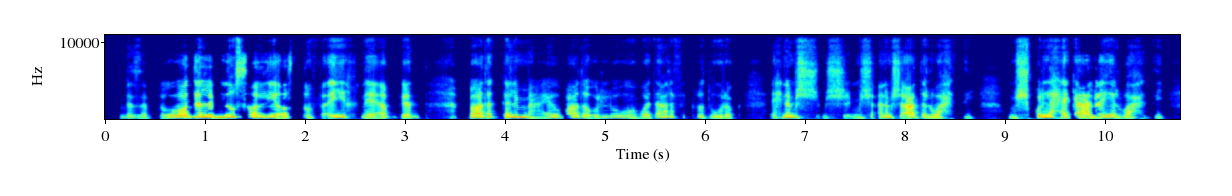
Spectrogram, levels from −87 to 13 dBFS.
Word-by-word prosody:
بالضبط، 220 +2 -12
وهو 245 +2 +4
ده 290 +2 +4
اللي 285 -1 +4
بنوْصَل 275 +2 +2
ليه 245 0 +1
أصلًا 245 -3 -7
في 225 - -12
أي 260 +6 +1
خناقة 210 -7 -2
بجد. 225 -2 -4 0.5
باقعد 245 +3 +7
أتكلم 305 -3 +1
معاه 215 +2 -3
وباقعد 240 +1 -1
أقول 225 -1 -5
له: 235 - -8
"هو 205 -4 -5
ده 225 +4 -4
على 260 +2 -2
فكرة 260 -2 -11
دورك. 205 -2 -5 0.3
إحنا 245 +3 +2
مش 235 -2 -2
مش 195 - -11
مش 210 +1 -9
أنا 240 - +2
مش 245 - -4
قاعدة 230 +1 +5
لوحدي، 205 -1 -4 0.3
مش 195 0 -3
كل 255 +2 +3
حاجة 230 -3 +1
عليَّ 230 0 +5
لوحدي." 210 -1 -5
235 Hz, 195 wpm, -23 LUFS, 210-250 Hz, 0.5 s, باقعد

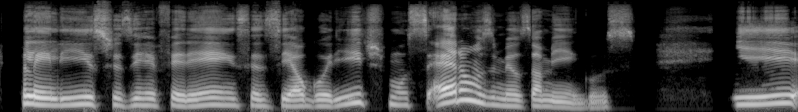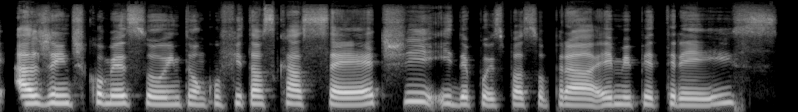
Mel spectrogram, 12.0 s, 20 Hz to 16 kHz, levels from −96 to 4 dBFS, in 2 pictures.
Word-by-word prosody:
playlists, 195 -3 +2
e 185 - -2
referências, 175 -1 -3
e 165 - 0
algoritmos 180 +5 -3
eram 280 +8 +6
os 235 -8 -1
meus 165 -3 -6
amigos. 135 - -6 0.8
E 210 +4 +1
a 220 +1 +9
gente 230 0 +1
começou, 225 -4 +1
então, 200 -1 -4
com 210 - -8
fitas 215 0 -2
cassete 210 +2 +2 0.2
e 220 -1 -7
depois 195 -3 -3
passou 195 0 -4
pra 180 -1 +2
MP3. 200 +1 -4
200 Hz, 110 wpm, -22 LUFS, 180-220 Hz, 0.8 s, a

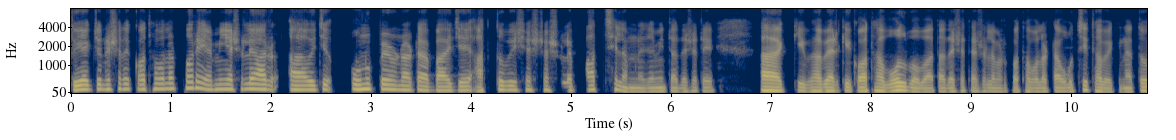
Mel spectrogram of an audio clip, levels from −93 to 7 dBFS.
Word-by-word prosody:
২ 145 - +4
১ 160 - 0
জনের 165 -1 0
সাথে 180 -1 -1
কথা 165 0 -1
বলার 190 +1 +1
পরে 210 0 +3
আমি 170 +2 0
আসলে 180 +2 0
আর 170 - +3 0.3
আ - - +5
ওই 150 - +3
যে 165 - +1 0.3
অনুপ্রেরণাটা 165 -5 +2
বা 130 - +4
ওইযে 135 +2 -1 0.2
আত্মবিশ্বাসটা 145 0 -3
আসলে 135 - -7 0.2
পাচ্ছিলাম 150 -4 -2
না 105 - -3
যে 105 - -4
আমি 110 - -1
তাদের 105 0 -4
সাথে 115 0 -5 0.6
আ - - +9 0.3
কীভাবে 115 -1 +1
আর - - -6
কি 125 - +1
কথা 120 +1 +2
বলবো 130 -3 +5
বা 105 - +1
তাদের 105 0 -2
সাথে 115 - -8
আসলে 110 +1 -6
আমার 105 +1 -7
কথা 110 +1 -4
বলাটা 105 +1 -2
উচিত 140 +6 -2
হবে 105 -2 +1
কিনা। 105 -1 -4
তো 125 - +3
135 Hz, 230 wpm, -23 LUFS, 110-160 Hz, 0.6 s, আ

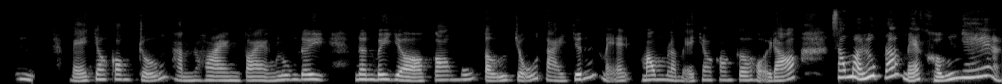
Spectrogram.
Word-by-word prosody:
ừm, 245 -3 -3 0.4
"mẹ 170 -1 -2
cho 230 -1 +1
con 225 -1 -2
trưởng 185 - -2
thành 185 -1 -3
hoàn 185 -2 0
toàn 185 -1 -1
luôn 220 +2 -2
đi, 230 -2 +2 0.3
nên 230 0 +2
bây 230 0 +4
giờ 180 -5 +3
con 210 0 -1
muốn 230 +3 -3
tự 175 +3 0
chủ 185 +7 -2
tài 175 -4 -4
chính. 280 - +2
Mẹ, 175 +1 -5
mong 215 +1 +1
là 185 - -2
mẹ 160 -2 -6
cho 205 +1 -6
con 200 -1 -6
cơ 195 0 -1
hội 170 -4 -3
đó." 230 - +2 0.3
Xong 330 +1 +3
rồi 250 -8 +7
lúc 385 +5 +6
đó 370 +5 +6
mẹ 225 - +4
khựng 210 +10 +2
nha! 325 - +3
210 Hz, 210 wpm, -24 LUFS, 185-235 Hz, 0.4 s, rồi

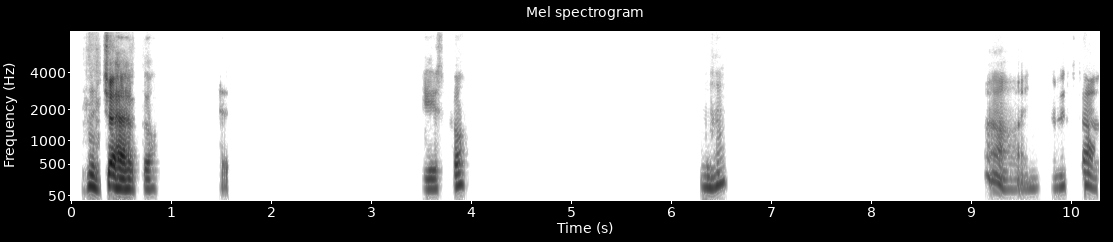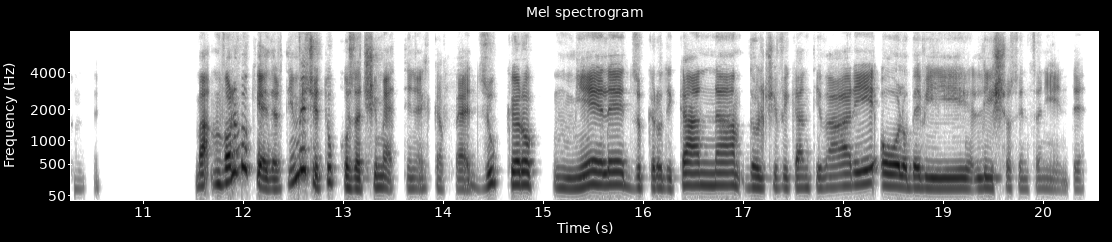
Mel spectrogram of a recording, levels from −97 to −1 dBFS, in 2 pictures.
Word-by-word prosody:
Mh, 160 -2 -2
certo. 135 -4 +2 0.6
e - - -22 2.0
Capisco. 130 +7 -11 2.4
Mh-mh. 155 +7 -12 2.6
Ah 125 - -15
interessante. 145 -1 -18 1.0
Ma 170 - +3
volevo 220 - +5
chiederti 135 - 0
invece 400 - +4
tu 225 -1 -4
cosa 145 -8 +1
ci 135 +4 -5
metti 145 -2 -6
nel 135 +1 -12
caffè? 130 +2 -9
Zucchero, 185 +2 +1 0.2
miele, 175 +5 +1
zucchero 145 0 -6
di 135 -1 -10
canna, 180 0 0
dolcificanti 145 0 -6
vari 170 +7 0
o 170 -2 +6
lo 155 - +3
bevi 140 -2 0
liscio, 140 0 -4
senza 135 -1 -18
niente? 130 -1 -17
150 Hz, 90 wpm, -19 LUFS, 140-180 Hz, 2.6 s, o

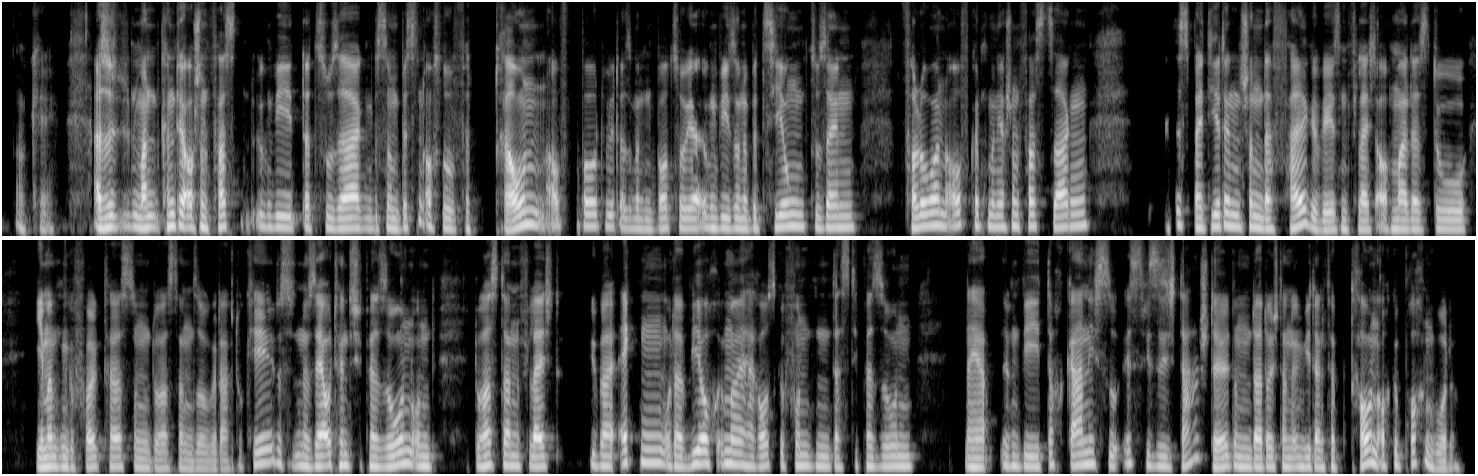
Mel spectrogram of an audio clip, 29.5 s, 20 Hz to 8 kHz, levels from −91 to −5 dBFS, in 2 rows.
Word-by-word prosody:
Okay, - - -11 0.4
also, 135 +3 +6
du 145 - -8
man 140 +1 +3
könnte 155 +1 +3
ja - - +8
auch - - +5
schon 140 -4 +1
fast 145 +1 0 0.2
irgendwie 145 -2 -1
dazu 130 0 -3
sagen, 125 0 +5
dass 125 0 -8
so 135 - -1
'n 120 -2 -1
bisschen 130 -1 -5
auch 155 - 0
so 125 -3 -2
Vertrauen 125 - +2
aufgebaut 155 -1 -2
wird. 145 0 -5
Also, 125 - -4
man 120 -2 -5
baut 130 0 -1
so 130 -1 -1
ja 125 - +4
irgendwie 130 0 0
so 130 - -2
'ne 125 - 0
Beziehung 150 +5 0
zu 140 - -5
seinen 140 +1 0 0.4
Followern 155 +4 +3
auf, 165 - -1
könnte 155 0 -3
man 145 - -1
ja 145 - -1
schon 150 +2 -2
fast 155 0 -2
sagen. 155 +4 +2 0.8
ist 175 0 -4
bei 135 0 +3
dir 150 +4 +1
denn 155 -2 +2
schon 140 -2 +1
der 125 -1 +3
Fall 135 +9 +3
gewesen 115 -3 -1
vielleicht 115 0 -1
auch - - +1
mal, 120 -1 +2
dass 115 0 -2
du 115 -1 -1 0.4
jemandem 120 0 +3
gefolgt 115 +2 -2
hast 120 0 -1
und 110 -3 -3
du 105 - -4
hast 105 -1 -6
dann 105 -2 -4
so 100 -1 -5
gedacht: 100 +2 -7
„Okay, 155 +9 -1
das 160 -2 -6
ist 135 - -12
'ne 135 -2 0
sehr 130 +1 +6
authentische 140 -1 -1
Person“, 130 +6 +2
und 130 -3 -1 0.4
du 125 - +1
hast 135 0 +1
dann 135 -2 +2
vielleicht 125 0 +2 0.3
über 130 -2 0
Ecken 170 0 +1
oder 125 -4 0
wie 160 +2 +4
auch 160 -1 +4
immer 150 -1 +1
herausgefunden, 130 0 -2
dass 120 -2 -5
die - - -13
Person, 130 0 -2 0.5
na 120 - 0
ja, 115 0 +1
irgendwie 130 -2 -2
doch 145 +2 -8
gar 140 +2 +3
nicht 155 0 0
so 130 - -5
ist, 165 -1 -8
wie 140 - -3
sie 130 0 -3
sich 120 0 -4
darstellt 130 - -1
und 120 -2 0
dadurch 120 0 +2
dann 120 -1 -2
irgendwie 120 0 -1
dein 115 -1 0
Vertrauen 120 +9 +1
auch - - -2
gebrochen 150 +2 -4
wurde? 100 +4 -5
130 Hz, 215 wpm, -23 LUFS, 120-145 Hz, 0.8 s, ja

